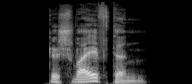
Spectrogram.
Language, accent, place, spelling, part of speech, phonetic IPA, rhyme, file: German, Germany, Berlin, geschweiften, adjective, [ɡəˈʃvaɪ̯ftn̩], -aɪ̯ftn̩, De-geschweiften.ogg
- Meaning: inflection of geschweift: 1. strong genitive masculine/neuter singular 2. weak/mixed genitive/dative all-gender singular 3. strong/weak/mixed accusative masculine singular 4. strong dative plural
